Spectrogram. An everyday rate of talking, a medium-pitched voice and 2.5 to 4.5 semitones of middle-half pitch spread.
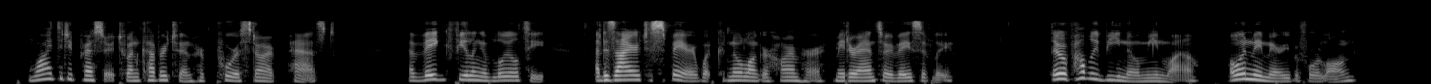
Yes: average, 180 wpm; medium, 180 Hz; average, 4.2 semitones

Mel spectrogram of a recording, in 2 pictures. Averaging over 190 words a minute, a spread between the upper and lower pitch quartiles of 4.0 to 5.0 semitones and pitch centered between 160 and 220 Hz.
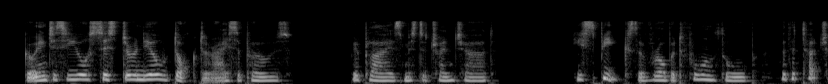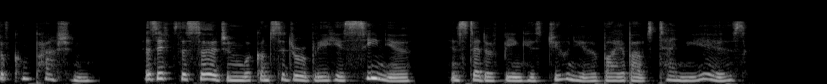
No: average, 150 wpm; average, 4.3 semitones; high, 190 Hz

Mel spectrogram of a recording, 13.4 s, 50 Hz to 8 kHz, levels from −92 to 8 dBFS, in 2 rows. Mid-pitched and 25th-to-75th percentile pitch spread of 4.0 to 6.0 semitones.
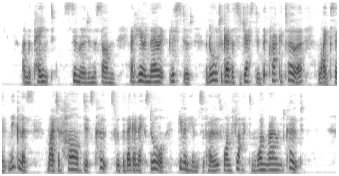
No: high, 205 Hz; average, 4.6 semitones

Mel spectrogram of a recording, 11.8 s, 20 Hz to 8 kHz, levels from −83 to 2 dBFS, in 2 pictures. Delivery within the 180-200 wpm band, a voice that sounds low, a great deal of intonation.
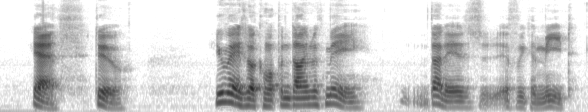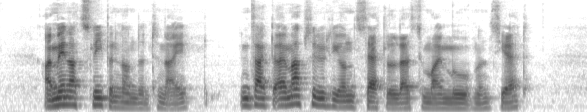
Yes: average, 185 wpm; low, 115 Hz; wide, 6.9 semitones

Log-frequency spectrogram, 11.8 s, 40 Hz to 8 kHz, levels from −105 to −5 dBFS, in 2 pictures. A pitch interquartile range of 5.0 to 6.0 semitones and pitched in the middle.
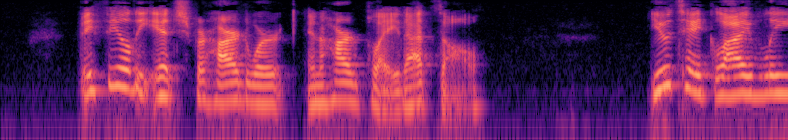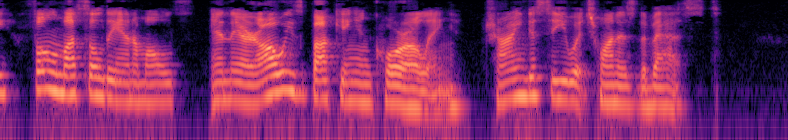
Yes: average, 5.3 semitones; medium, 180 Hz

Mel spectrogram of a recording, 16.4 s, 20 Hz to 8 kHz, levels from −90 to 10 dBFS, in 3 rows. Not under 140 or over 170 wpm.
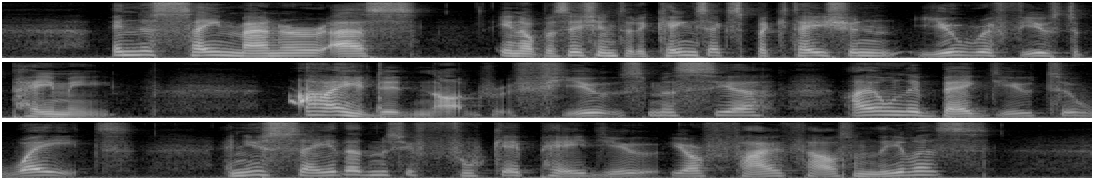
Yes: average, 145 wpm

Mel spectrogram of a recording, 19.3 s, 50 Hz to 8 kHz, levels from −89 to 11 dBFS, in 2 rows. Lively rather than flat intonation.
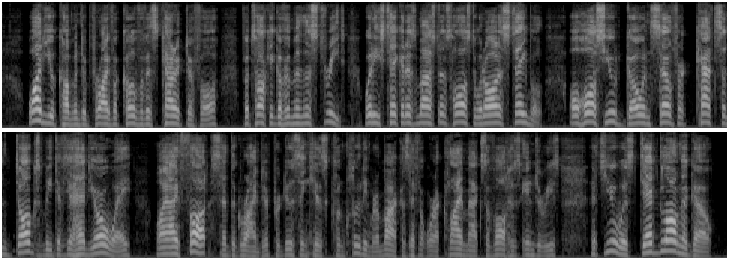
Yes: wide, 6.2 semitones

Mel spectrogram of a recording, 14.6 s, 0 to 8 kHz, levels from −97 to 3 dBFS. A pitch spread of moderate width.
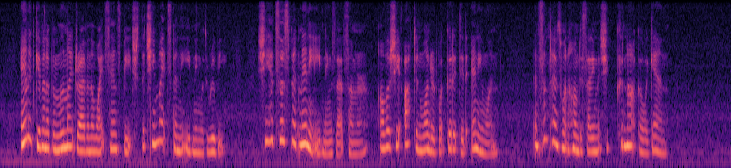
No: wide, 5.8 semitones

